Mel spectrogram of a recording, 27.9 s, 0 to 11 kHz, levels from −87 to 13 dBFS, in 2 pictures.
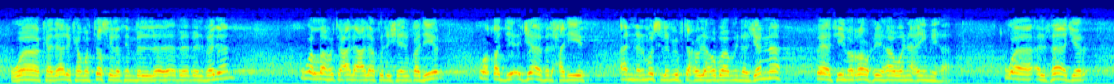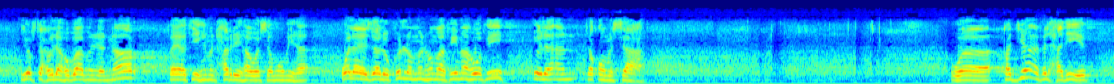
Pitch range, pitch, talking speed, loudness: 175-220 Hz, 190 Hz, 105 wpm, -21 LUFS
